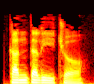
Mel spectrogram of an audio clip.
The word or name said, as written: Cantalicio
